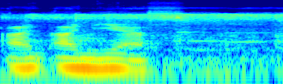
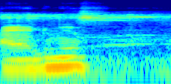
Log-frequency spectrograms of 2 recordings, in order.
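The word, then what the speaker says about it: Agnès: It's French, so it's Agnes, even though it looks like it's Agnes.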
